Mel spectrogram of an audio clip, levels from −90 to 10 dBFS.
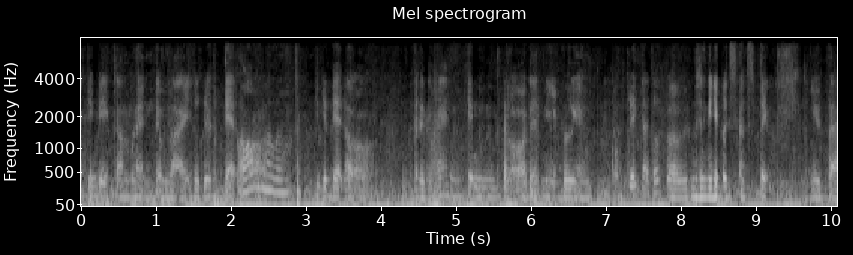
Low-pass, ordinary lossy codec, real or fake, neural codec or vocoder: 7.2 kHz; Opus, 64 kbps; fake; codec, 24 kHz, 1.5 kbps, HILCodec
